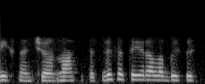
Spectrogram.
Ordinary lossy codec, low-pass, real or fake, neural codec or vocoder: MP3, 96 kbps; 10.8 kHz; real; none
